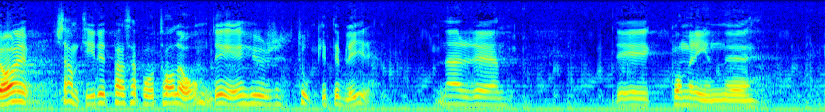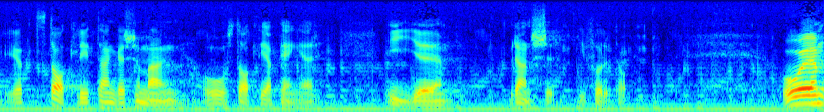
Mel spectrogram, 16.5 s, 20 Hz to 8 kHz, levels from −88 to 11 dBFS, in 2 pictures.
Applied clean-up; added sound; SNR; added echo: none; Musical instrument; 19 dB; none.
